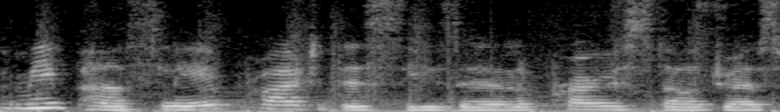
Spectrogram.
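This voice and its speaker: A woman with a British accent at medium pitch, ordinary pitch variation and a very fast pace, with music in the background. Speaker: fashion vlogger. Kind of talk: scripted talk to camera.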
